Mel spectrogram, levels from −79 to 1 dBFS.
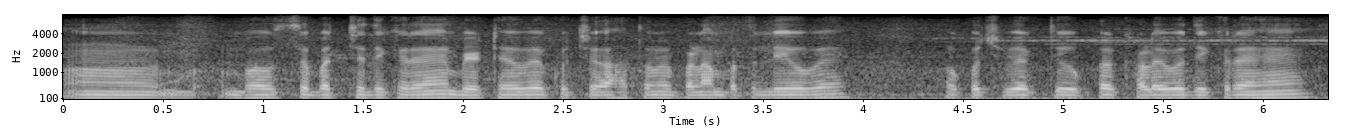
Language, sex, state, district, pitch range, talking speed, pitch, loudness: Hindi, male, Chhattisgarh, Bilaspur, 105-110 Hz, 255 wpm, 105 Hz, -19 LUFS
